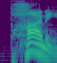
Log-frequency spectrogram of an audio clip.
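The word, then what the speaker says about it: Pahhni: Pani is how you pronounce it.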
